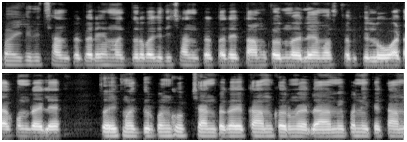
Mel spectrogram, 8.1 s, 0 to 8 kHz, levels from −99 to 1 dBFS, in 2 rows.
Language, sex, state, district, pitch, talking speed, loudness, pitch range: Marathi, male, Maharashtra, Chandrapur, 125 Hz, 185 wpm, -15 LUFS, 120-130 Hz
